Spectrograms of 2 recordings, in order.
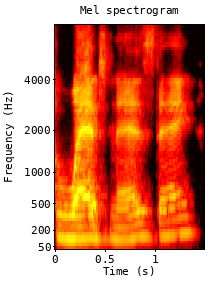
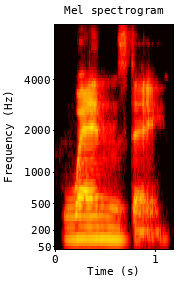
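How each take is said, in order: First: The middle letters are pronounced aloud. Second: The middle letters are left silent. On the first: The speaker calls it wrong. "it's not Wednesday" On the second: The speaker calls it right. "There's a couple of uh, silent letters there"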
